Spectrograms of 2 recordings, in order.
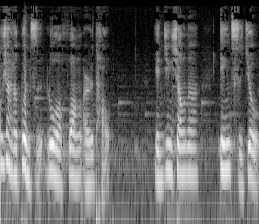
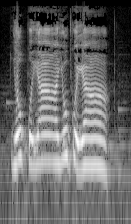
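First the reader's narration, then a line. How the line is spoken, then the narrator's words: Terrified screaming. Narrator (Chinese): 村民 吓得尖叫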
